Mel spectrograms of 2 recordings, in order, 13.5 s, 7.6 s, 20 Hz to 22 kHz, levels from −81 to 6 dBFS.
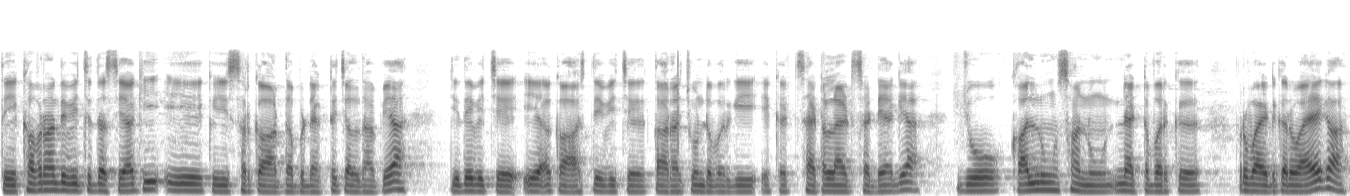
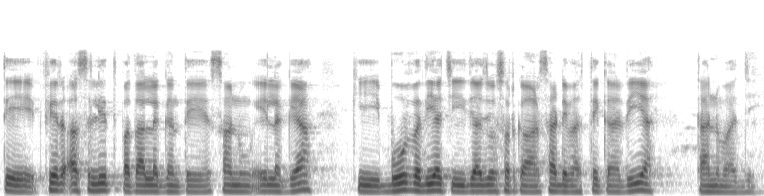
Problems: background sounds at intervals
